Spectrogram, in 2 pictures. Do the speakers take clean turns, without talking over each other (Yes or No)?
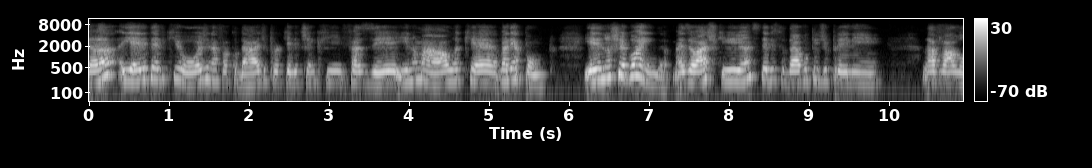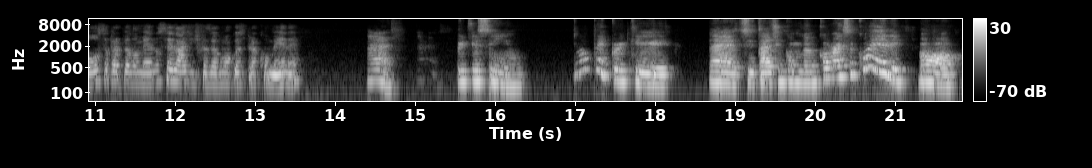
Yes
